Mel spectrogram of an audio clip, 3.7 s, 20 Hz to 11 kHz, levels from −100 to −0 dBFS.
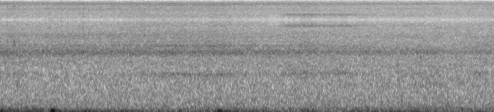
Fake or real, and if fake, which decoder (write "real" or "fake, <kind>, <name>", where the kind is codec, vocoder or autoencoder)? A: real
